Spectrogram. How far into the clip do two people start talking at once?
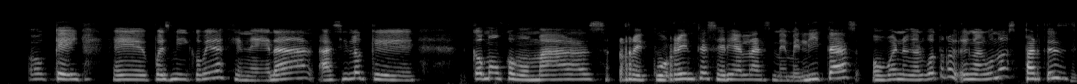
none

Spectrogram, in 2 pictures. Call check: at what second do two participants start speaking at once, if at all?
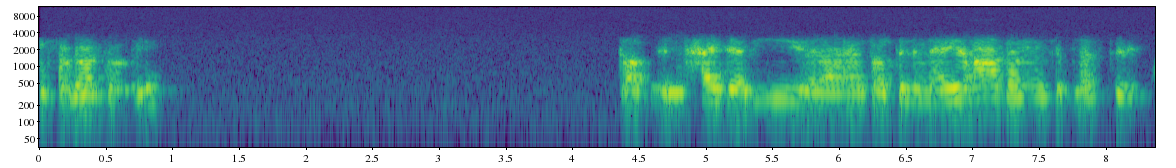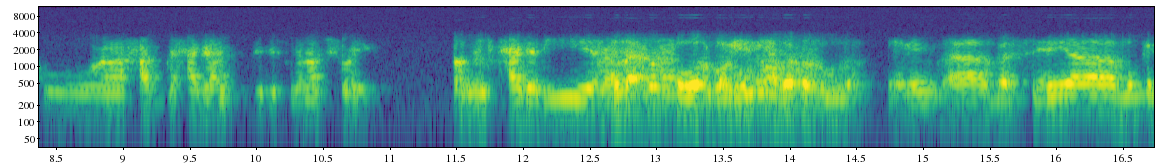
13 s

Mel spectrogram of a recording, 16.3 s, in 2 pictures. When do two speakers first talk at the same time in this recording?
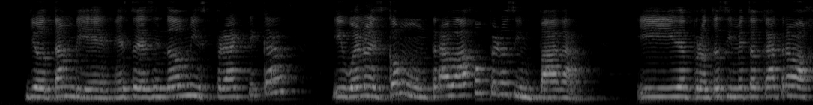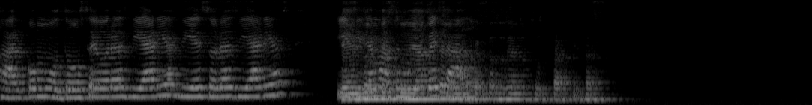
12 s

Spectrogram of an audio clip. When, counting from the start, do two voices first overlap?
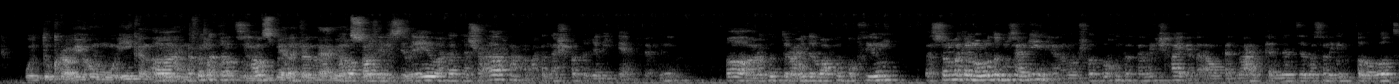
2 s

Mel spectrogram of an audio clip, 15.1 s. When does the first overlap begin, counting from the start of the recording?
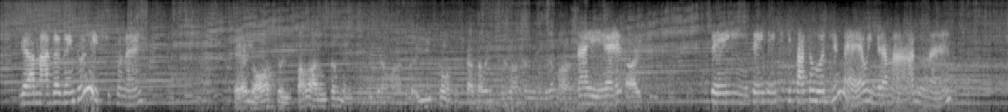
none

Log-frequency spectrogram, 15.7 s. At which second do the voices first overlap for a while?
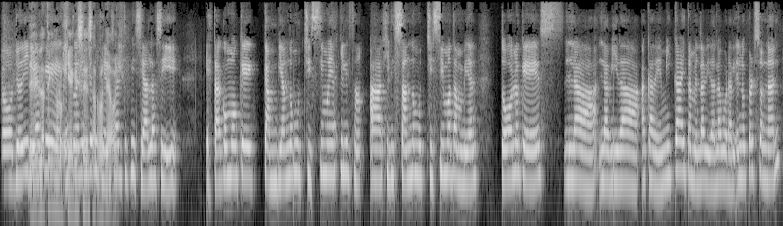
1 s

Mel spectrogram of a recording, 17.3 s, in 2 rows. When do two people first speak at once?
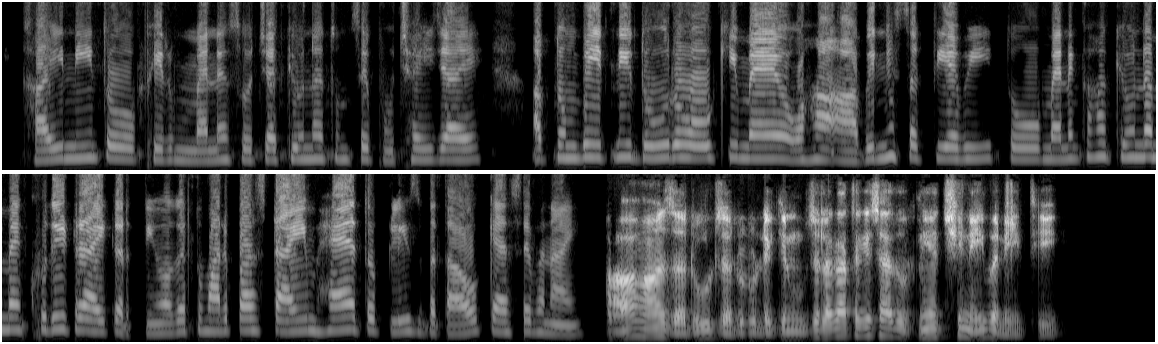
none

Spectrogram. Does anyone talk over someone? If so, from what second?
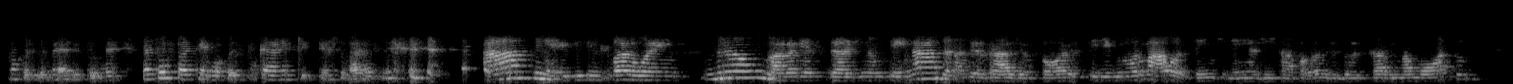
none

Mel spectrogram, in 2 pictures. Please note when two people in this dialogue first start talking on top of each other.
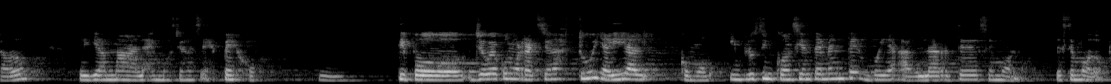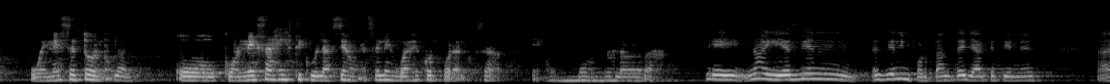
none

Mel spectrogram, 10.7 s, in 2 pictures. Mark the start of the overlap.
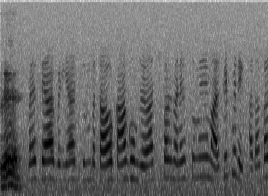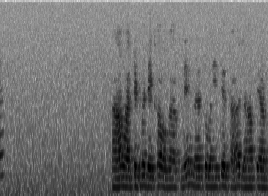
none

